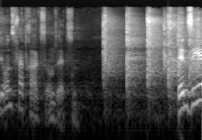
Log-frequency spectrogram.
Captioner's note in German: Beifall AfD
